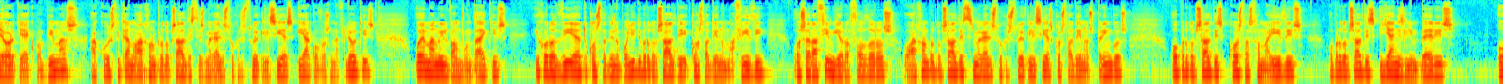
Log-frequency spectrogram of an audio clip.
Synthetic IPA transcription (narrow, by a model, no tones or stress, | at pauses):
eo̞ɾt̪iɐekpo̞mbimɐs | ɐkusθikɐno̞ɐɾxo̞npɾo̞t̪o̞psɐlt̪ist̪izme̞ɣɐlist̪uxɾist̪ue̞klisiɐsiɐko̞vo̞znɐfʎo̞t̪iso̞emɐnuilvɐɱvunðɐcis | ixo̞ɾo̞ðiɐt̪uko̞nst̪ɐnd̪inopo̞ʎit̪̬ipɾo̞t̪o̞psɐlt̪iko̞nst̪ɐnd̪inumɐ̰fiði | osɐɾɐfimʝe̞ɾo̞θo̞ðo̞ɾo̞so̞̰ɐɾxonpɾot̪o̞psɐlt̪ist̪izme̞ɣɐlist̪uxɾist̪ue̞klisiɐsko̞nst̪ɐnd̪ino̞spɾiŋɡo̞s | o̞pɾo̞t̪o̞psɐlt̪isko̞st̪ɐsθo̞mɐiðis | o̞pɾo̞t̪o̞psɐlt̪izʝɐnizʎimbe̞ɾis | o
